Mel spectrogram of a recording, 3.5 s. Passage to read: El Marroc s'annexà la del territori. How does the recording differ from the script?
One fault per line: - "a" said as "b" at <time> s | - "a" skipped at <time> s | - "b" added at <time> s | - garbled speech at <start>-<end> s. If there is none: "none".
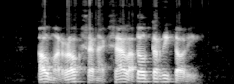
none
